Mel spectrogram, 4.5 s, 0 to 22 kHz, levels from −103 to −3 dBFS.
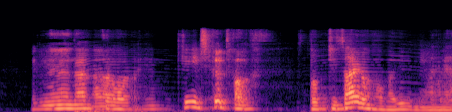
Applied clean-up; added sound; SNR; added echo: neural mask model DeepFilterNet 3.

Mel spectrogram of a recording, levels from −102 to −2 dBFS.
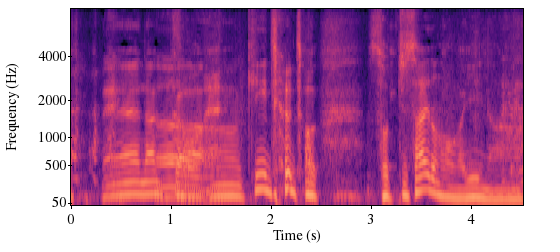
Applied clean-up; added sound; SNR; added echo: none; none; none; none.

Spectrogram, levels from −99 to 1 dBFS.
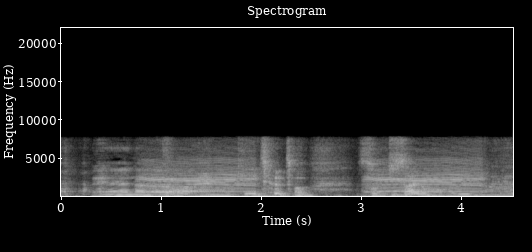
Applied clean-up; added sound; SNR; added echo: none; Livestock, farm animals, working animals; 1 dB; reverberation time 0.3 s.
